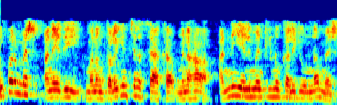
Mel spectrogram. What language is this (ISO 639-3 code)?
tel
